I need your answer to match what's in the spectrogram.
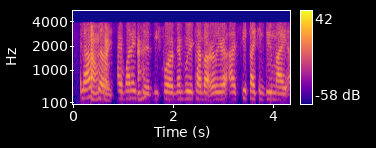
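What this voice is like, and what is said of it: Usual voice. Nothing is said of it.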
